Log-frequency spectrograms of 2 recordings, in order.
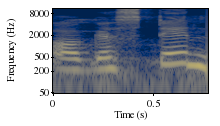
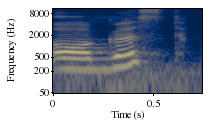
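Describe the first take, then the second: First: The name ends with an added e vowel. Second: The name ends on the t sound. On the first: The speaker calls it wrong. "ऑगस्टे नहीं पढ़ते हैं" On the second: The speaker calls it right. "ऑगस्ट पढ़ते हैं"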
